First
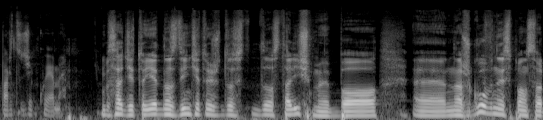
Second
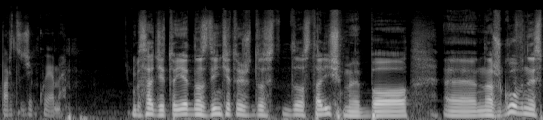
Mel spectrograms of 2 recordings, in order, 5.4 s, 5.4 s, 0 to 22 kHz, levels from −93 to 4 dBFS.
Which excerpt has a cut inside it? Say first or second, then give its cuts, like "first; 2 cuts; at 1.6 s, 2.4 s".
first; 1 cut; at 0.9 s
